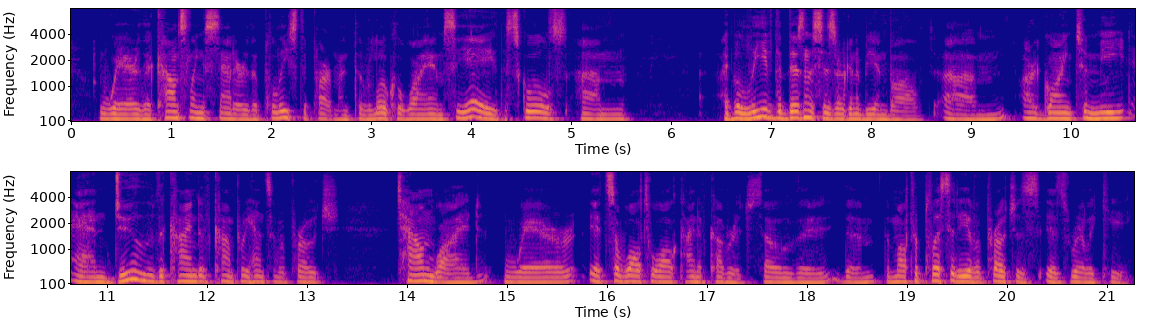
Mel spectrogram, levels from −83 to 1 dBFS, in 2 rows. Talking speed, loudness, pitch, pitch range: 150 wpm, -29 LUFS, 135 Hz, 125-155 Hz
